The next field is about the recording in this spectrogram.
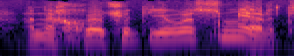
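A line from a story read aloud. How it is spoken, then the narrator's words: Tiny person yelling. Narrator (Russian): завопил лилипут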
